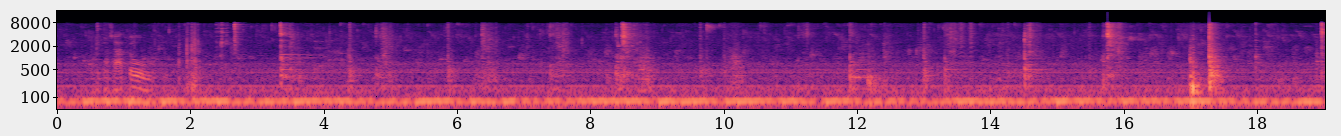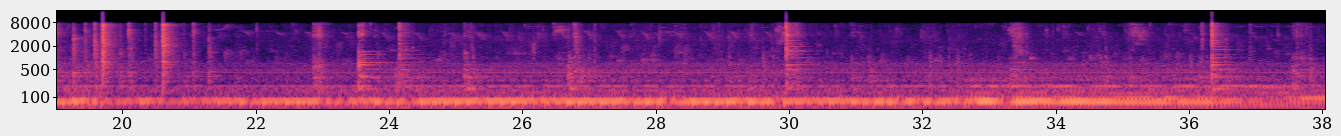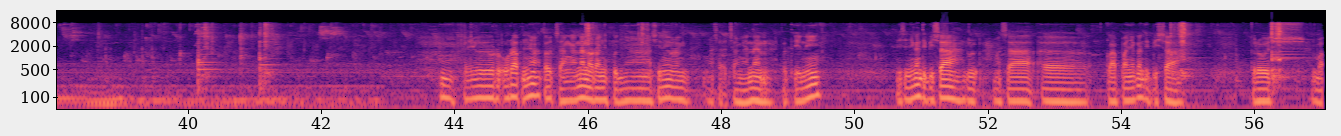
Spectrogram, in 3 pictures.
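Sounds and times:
low hum: 0.0s - 57.0s
spatula clanging against wok: 2.4s - 5.2s, 22.9s - 24.6s, 29.7s - 30.5s, 36.2s - 37.0s, 40.2s - 41.6s, 56.3s - 56.9s
spatula scraping metal wok: 7.4s - 8.9s, 33.3s - 33.7s
metal spoon scraping a wok: 33.3s - 33.7s, 56.3s - 56.8s.

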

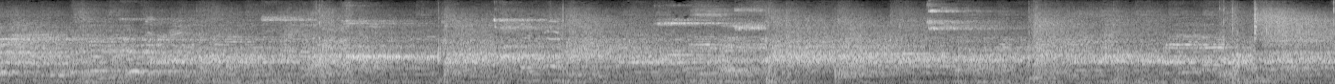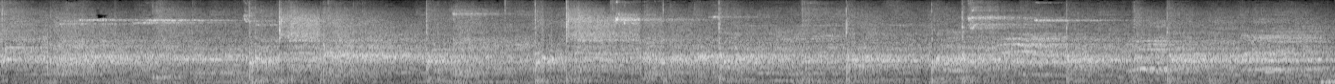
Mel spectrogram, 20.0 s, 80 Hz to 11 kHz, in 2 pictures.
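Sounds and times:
steady background hum: 0.0s - 20.0s
sneaker squeaks on court floor: 1.8s - 6.1s, 6.7s - 7.9s, 9.4s - 16.3s, 17.0s - 18.8s
racquetball smacks: 11.8s - 17.3s.

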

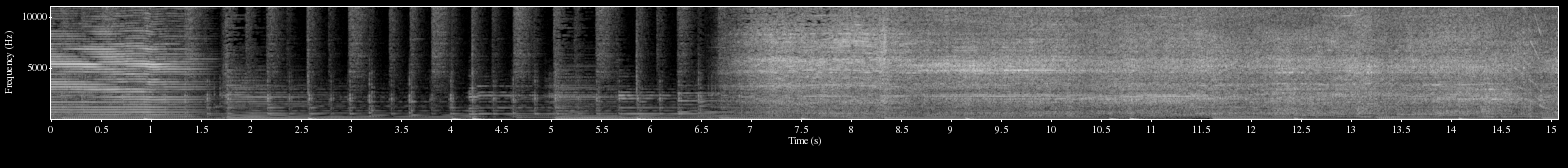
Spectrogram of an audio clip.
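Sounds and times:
track saw cutting wood: 0.0s - 1.7s, 6.7s - 15.0s
background music with steady beat: 0.0s - 15.0s.

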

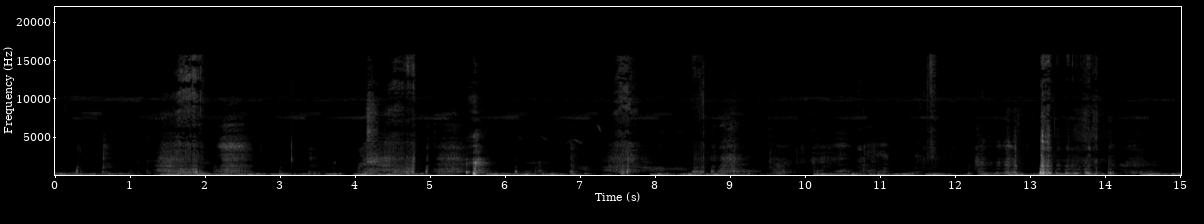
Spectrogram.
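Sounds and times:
child biting and slurping: 1.4s - 2.1s, 4.2s - 5.0s, 7.4s - 7.8s, 8.4s - 8.9s
child breathing: 1.4s - 2.7s, 7.2s - 11.6s.

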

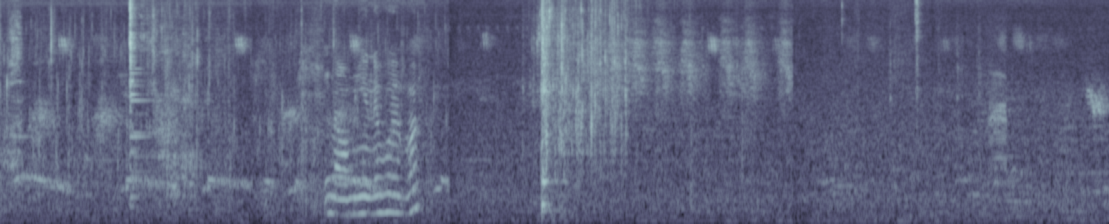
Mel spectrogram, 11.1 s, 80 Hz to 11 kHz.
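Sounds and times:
spatula scraping metal pan: 0.0s - 0.4s, 1.3s - 2.0s.

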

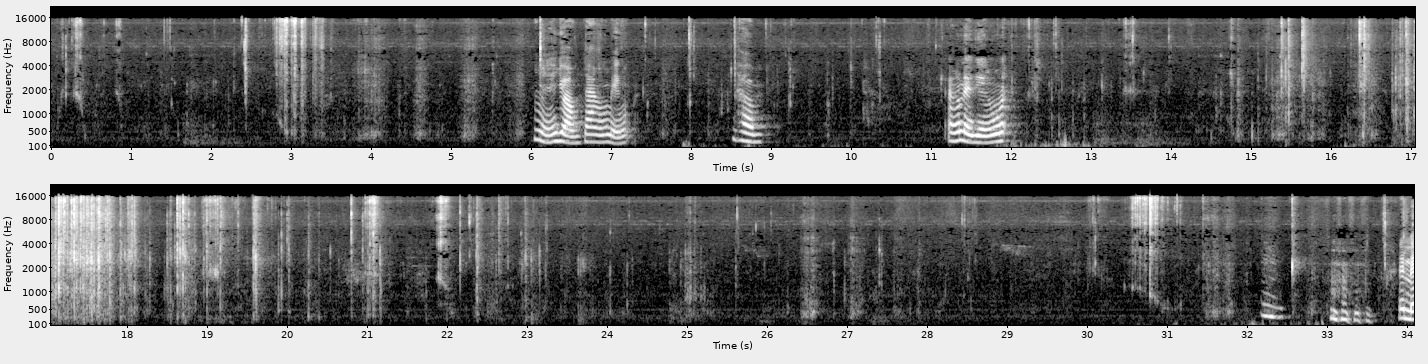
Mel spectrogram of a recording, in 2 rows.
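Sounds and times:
child crunching snack sticks: 0.0s - 1.6s, 2.2s - 6.1s, 7.4s - 8.5s, 14.4s - 28.6s, 30.0s - 33.2s.

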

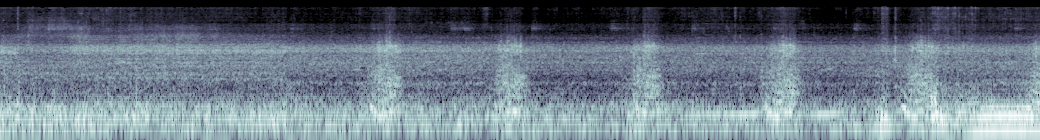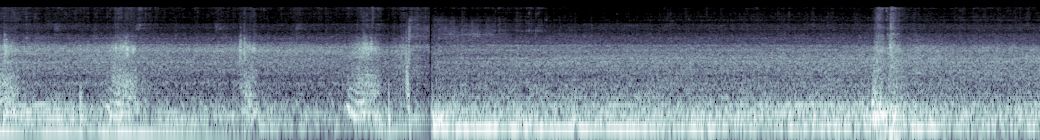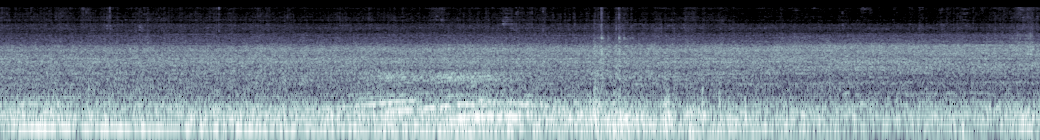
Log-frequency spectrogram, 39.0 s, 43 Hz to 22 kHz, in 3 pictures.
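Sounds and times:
car engine running: 0.0s - 39.0s
windscreen wipers swishing: 0.0s - 39.0s.

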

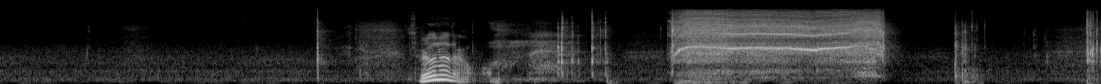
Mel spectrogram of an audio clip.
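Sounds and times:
cordless drill whining: 6.7s - 9.0s.

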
